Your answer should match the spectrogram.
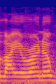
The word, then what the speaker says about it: La Llorona: Hailing from Hispanic folklore, La Llorona, which I'm pronouncing correctly now after you guys yelled at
